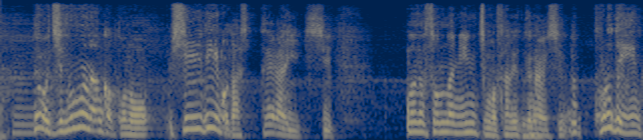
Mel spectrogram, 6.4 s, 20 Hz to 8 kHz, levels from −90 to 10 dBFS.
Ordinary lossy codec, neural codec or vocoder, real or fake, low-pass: none; codec, 44.1 kHz, 2.6 kbps, SNAC; fake; 7.2 kHz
